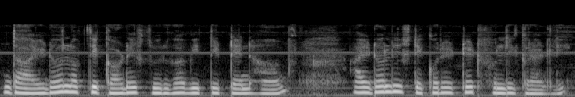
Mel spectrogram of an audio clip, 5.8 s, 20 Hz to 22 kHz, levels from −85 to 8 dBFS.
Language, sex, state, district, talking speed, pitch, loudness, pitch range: English, female, Karnataka, Bangalore, 155 wpm, 200 Hz, -17 LUFS, 190-220 Hz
